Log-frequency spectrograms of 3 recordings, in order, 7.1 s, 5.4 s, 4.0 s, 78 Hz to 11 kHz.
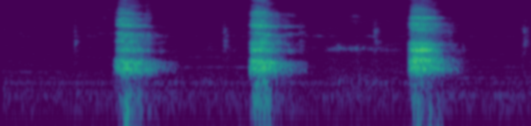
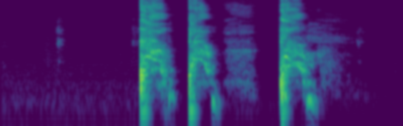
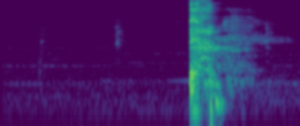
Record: {"exhalation_length": "7.1 s", "exhalation_amplitude": 12536, "exhalation_signal_mean_std_ratio": 0.34, "three_cough_length": "5.4 s", "three_cough_amplitude": 31167, "three_cough_signal_mean_std_ratio": 0.32, "cough_length": "4.0 s", "cough_amplitude": 31955, "cough_signal_mean_std_ratio": 0.26, "survey_phase": "beta (2021-08-13 to 2022-03-07)", "age": "18-44", "gender": "Female", "wearing_mask": "No", "symptom_cough_any": true, "symptom_new_continuous_cough": true, "symptom_headache": true, "symptom_onset": "5 days", "smoker_status": "Never smoked", "respiratory_condition_asthma": true, "respiratory_condition_other": false, "recruitment_source": "REACT", "submission_delay": "1 day", "covid_test_result": "Negative", "covid_test_method": "RT-qPCR"}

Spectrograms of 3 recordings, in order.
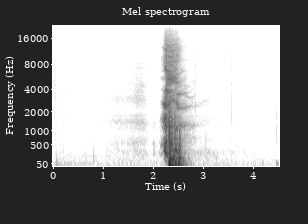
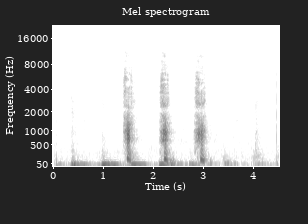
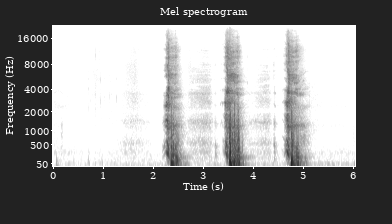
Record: {"cough_length": "4.5 s", "cough_amplitude": 32768, "cough_signal_mean_std_ratio": 0.19, "exhalation_length": "4.5 s", "exhalation_amplitude": 2739, "exhalation_signal_mean_std_ratio": 0.48, "three_cough_length": "6.1 s", "three_cough_amplitude": 32768, "three_cough_signal_mean_std_ratio": 0.26, "survey_phase": "beta (2021-08-13 to 2022-03-07)", "age": "45-64", "gender": "Male", "wearing_mask": "No", "symptom_none": true, "smoker_status": "Never smoked", "respiratory_condition_asthma": false, "respiratory_condition_other": false, "recruitment_source": "REACT", "submission_delay": "2 days", "covid_test_result": "Negative", "covid_test_method": "RT-qPCR"}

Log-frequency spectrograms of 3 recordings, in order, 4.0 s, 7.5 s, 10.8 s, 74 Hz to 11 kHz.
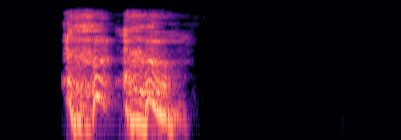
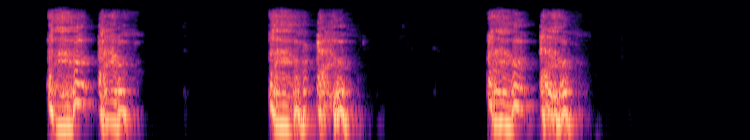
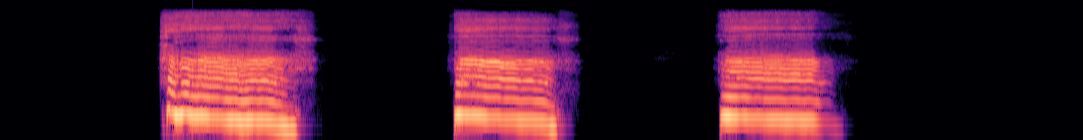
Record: {"cough_length": "4.0 s", "cough_amplitude": 30242, "cough_signal_mean_std_ratio": 0.42, "three_cough_length": "7.5 s", "three_cough_amplitude": 31130, "three_cough_signal_mean_std_ratio": 0.46, "exhalation_length": "10.8 s", "exhalation_amplitude": 32767, "exhalation_signal_mean_std_ratio": 0.47, "survey_phase": "beta (2021-08-13 to 2022-03-07)", "age": "65+", "gender": "Male", "wearing_mask": "No", "symptom_none": true, "smoker_status": "Ex-smoker", "respiratory_condition_asthma": false, "respiratory_condition_other": false, "recruitment_source": "REACT", "submission_delay": "3 days", "covid_test_result": "Positive", "covid_test_method": "RT-qPCR", "covid_ct_value": 37.0, "covid_ct_gene": "E gene", "influenza_a_test_result": "Negative", "influenza_b_test_result": "Negative"}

